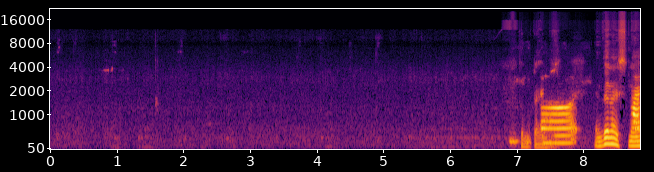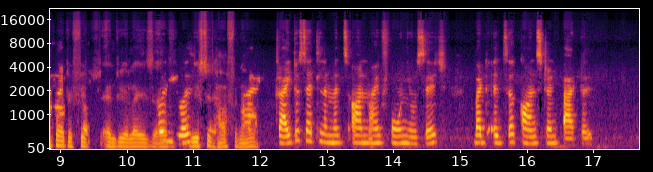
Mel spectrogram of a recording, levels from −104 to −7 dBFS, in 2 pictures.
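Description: Speech suppressed in double talk occurs at 7.23–7.55, 8.47–9.6, 10.08–10.94, 11.1–11.46 and 11.69–12.26 s. Each time the voice sinks by roughly 25 to 40 dB, likely because an echo canceller turned it down while the far side was also talking. Packet-loss dropouts leave brief gaps, but these are sustained dips lasting up to about a second.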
